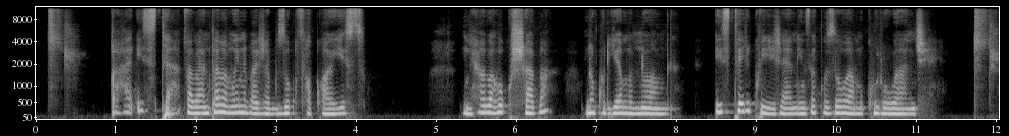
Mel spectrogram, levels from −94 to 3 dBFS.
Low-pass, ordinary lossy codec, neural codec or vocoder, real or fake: none; none; codec, 24 kHz, 1.5 kbps, HILCodec; fake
